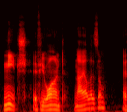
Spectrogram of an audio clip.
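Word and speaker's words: Nietzsche: bit of nich nich yeah that's how you pronounce the name nich if you want nihilism I think God is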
